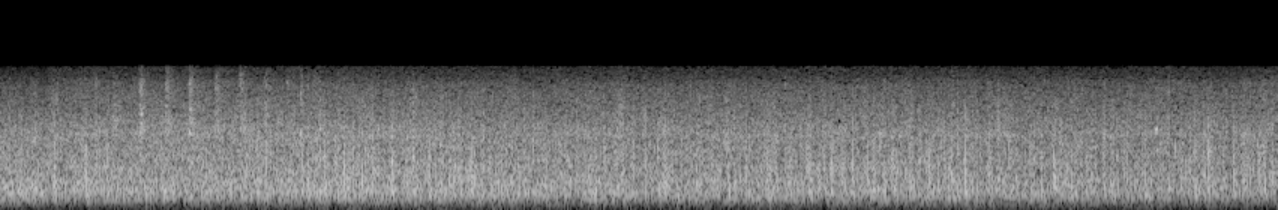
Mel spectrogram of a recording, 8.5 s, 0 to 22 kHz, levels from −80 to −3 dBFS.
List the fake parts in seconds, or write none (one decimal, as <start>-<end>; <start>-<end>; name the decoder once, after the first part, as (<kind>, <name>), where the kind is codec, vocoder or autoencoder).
0.0-3.6 (vocoder, BigVGAN v2); 5.8-7.3; 8.0-8.5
